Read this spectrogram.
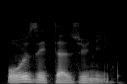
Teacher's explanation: And on the last one, you can see that États-Unis is plural. That's why the X carries across, and it sounds like a Z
